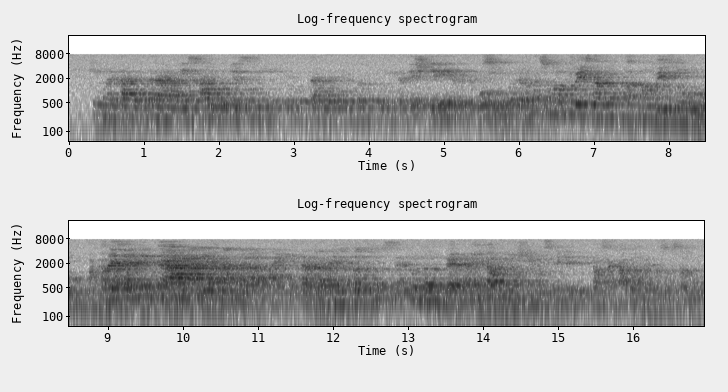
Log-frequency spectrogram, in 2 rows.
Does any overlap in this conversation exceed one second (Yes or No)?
Yes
